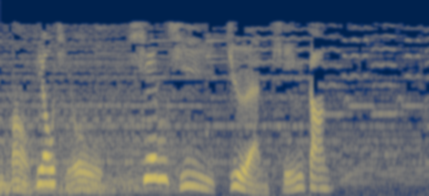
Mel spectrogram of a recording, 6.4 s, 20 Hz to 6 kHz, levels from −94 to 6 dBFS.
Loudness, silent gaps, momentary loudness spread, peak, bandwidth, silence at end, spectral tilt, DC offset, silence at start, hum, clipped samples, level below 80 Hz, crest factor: -19 LUFS; none; 20 LU; -2 dBFS; 4.5 kHz; 0 s; -10.5 dB/octave; under 0.1%; 0 s; none; under 0.1%; -52 dBFS; 18 dB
